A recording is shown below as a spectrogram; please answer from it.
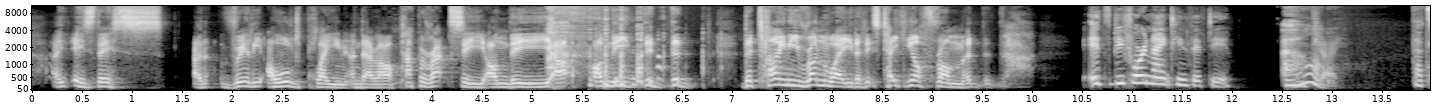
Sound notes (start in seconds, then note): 5.1 guests giggling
